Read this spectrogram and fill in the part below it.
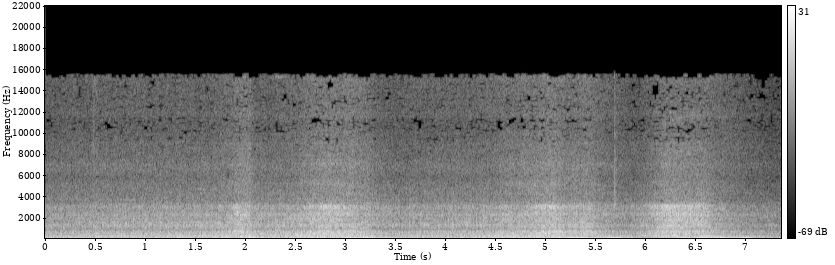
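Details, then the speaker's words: Panther diesel, first start after an engine rebuild (one cylinder liner, piston rings, gaskets): even diesel clatter at idle, and short throttle blips drop straight back to a steady beat. The idle is stable and healthy. "stabil Ya sudah langsung stabil jadi start awal stabil tidak goyang"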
